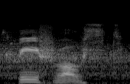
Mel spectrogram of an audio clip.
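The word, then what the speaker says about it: Bifröst: c rhodenar or d beef roast and yes that is the actual pronunciation it's the beef roast that is the legitimate pronunciation what here's another one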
